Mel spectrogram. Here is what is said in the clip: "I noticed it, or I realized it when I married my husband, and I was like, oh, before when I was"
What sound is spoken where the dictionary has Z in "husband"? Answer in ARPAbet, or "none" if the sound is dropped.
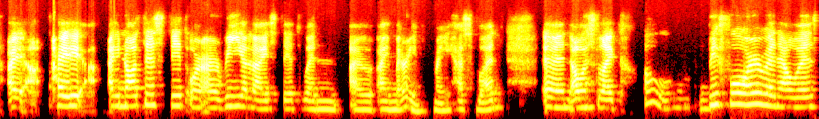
S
